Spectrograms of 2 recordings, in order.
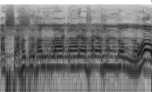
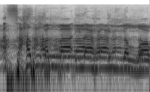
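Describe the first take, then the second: First: The opening word has its standard pronunciation. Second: The opening word is pronounced in an altered way. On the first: This is the form he was unable to say. The speaker calls it right. "বলতে পারতেন না" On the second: This is how he said it after his tongue was injured. The speaker calls it wrong. "বলতেন"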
